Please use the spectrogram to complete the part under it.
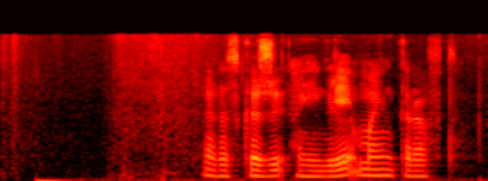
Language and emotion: Russian, neutral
